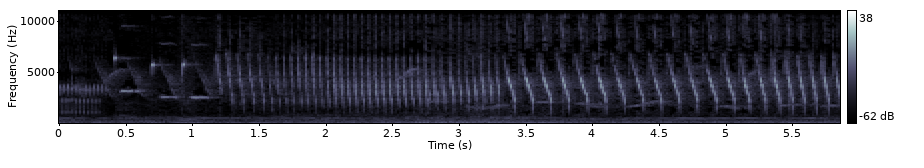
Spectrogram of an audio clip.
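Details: Canary singing to stimulate others: brief zigzag whistles, then a rapid high trill that slows into distinct, louder repeated notes, with a steady low hum underneath.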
